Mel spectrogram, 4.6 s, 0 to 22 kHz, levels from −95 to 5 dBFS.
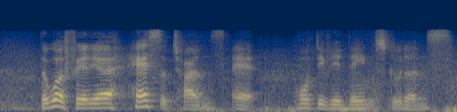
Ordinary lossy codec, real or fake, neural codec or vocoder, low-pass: none; fake; codec, 16 kHz, 1 kbps, X-Codec, HuBERT features, trained on LibriSpeech; 7.2 kHz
